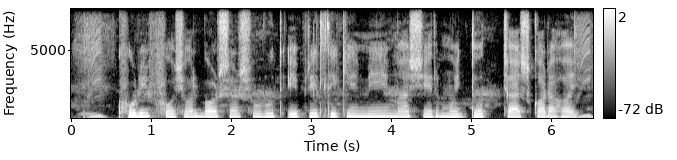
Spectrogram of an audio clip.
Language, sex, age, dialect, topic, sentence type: Bengali, female, 18-24, Rajbangshi, agriculture, statement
